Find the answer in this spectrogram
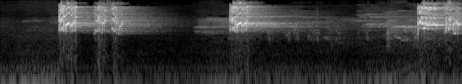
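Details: Pet African lovebirds producing high, harsh squealing notes, a doubled burst then single shrieks about every one and a half seconds, with quieter chirps and a low hum beneath.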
